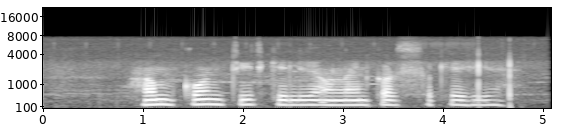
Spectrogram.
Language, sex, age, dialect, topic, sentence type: Magahi, male, 25-30, Northeastern/Surjapuri, banking, question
